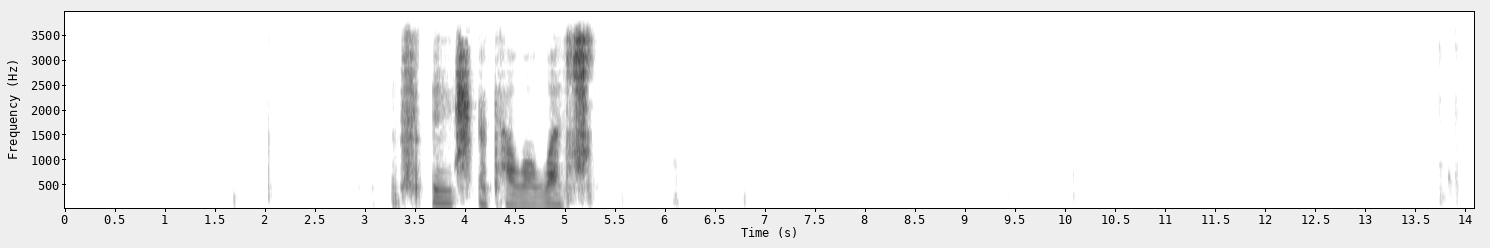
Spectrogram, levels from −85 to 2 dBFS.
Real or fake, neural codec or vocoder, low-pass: real; none; 3.6 kHz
